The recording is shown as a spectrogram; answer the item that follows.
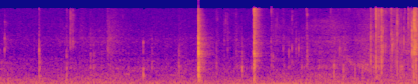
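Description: Fingernail picking at a stubborn anti-theft sticker on a steelbook's packaging: faint scattered ticks and scratches, with two sharper clicks about two seconds in and half a second apart.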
